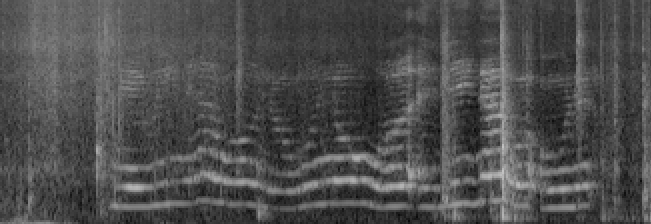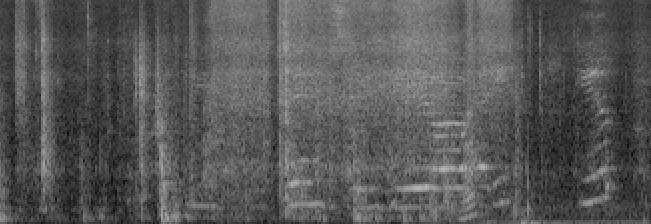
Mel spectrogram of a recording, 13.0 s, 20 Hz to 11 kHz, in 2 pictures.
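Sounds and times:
rustling: 0:00.0 - 0:03.3
child singing and vocalizing: 0:01.1 - 0:06.0, 0:08.4 - 0:12.8.

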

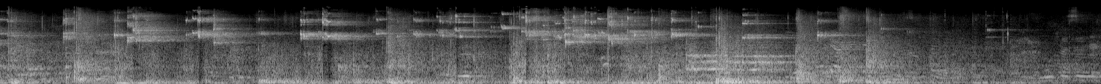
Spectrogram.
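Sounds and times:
basketball bouncing: 0:00.0 - 0:09.9
sneakers squeaking: 0:00.0 - 0:10.4
voices calling out: 0:00.0 - 0:10.4.

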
